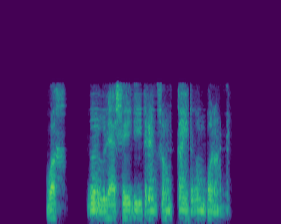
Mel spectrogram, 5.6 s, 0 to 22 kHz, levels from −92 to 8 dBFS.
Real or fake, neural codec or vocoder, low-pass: fake; codec, 44.1 kHz, 1.7 kbps, Pupu-Codec; 5.4 kHz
